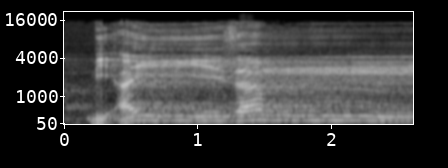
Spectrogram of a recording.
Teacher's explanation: Ini ada iklab bi ayyi nun sukun bertemu dengan ba, ini berubah menjadi mim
